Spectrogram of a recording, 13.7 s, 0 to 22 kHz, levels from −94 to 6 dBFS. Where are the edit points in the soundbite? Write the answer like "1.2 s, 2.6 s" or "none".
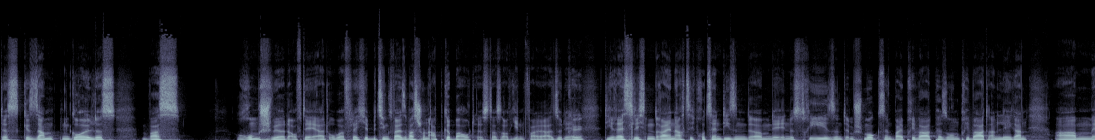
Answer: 9.6 s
